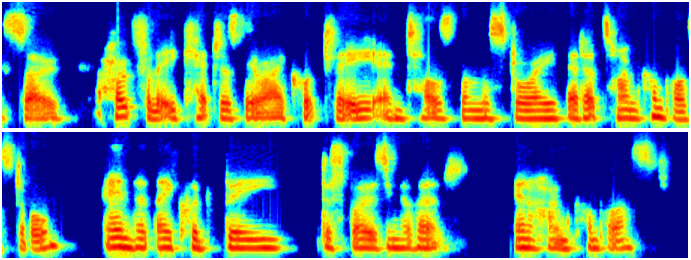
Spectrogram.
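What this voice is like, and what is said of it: New Zealand accent. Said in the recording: “we can tell by accents, not North American. You are based in Zealand”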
